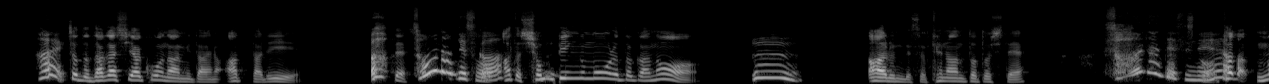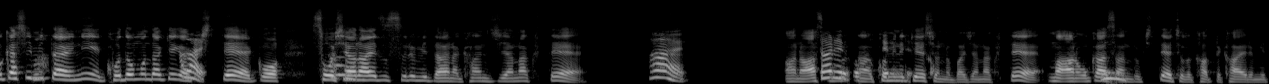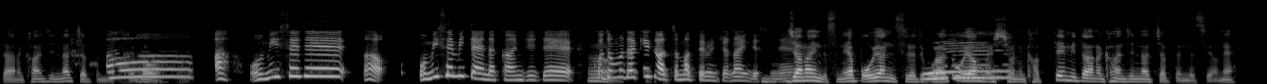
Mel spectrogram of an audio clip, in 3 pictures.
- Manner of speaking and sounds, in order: in English: "ソーシャライズ"
- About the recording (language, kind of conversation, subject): Japanese, podcast, 子どもの頃、いちばん印象に残っている食べ物の思い出は何ですか？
